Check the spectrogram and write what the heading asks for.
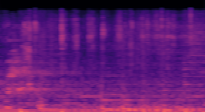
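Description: Soft crackly rustling and scraping of a nylon strap being pulled around and threaded through on a hiking pole's foam grip, under quiet background music.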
